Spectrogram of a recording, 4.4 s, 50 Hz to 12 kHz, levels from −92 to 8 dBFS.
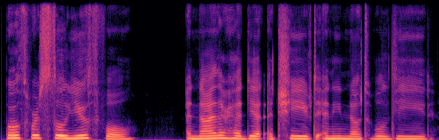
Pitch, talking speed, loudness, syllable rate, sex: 210 Hz, 165 wpm, -16 LUFS, 5.2 syllables/s, female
